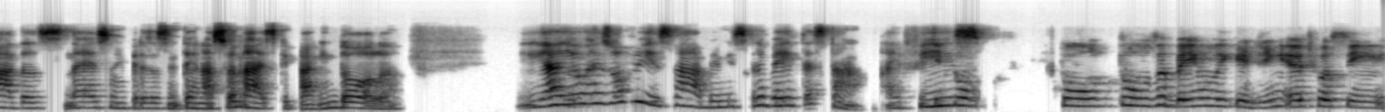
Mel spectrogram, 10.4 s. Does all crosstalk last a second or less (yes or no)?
yes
